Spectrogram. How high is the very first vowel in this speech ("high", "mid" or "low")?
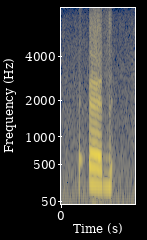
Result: mid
